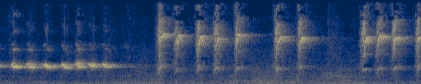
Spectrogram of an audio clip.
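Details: White-rumped shama training song: a steady warbled whistle, then groups of short, high, clear whistled notes repeated quickly in short bursts.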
